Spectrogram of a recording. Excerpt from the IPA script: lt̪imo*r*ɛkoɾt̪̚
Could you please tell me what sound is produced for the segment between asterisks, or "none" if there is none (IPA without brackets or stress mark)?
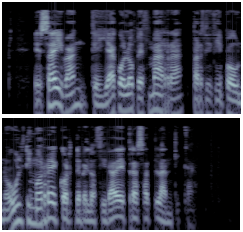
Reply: r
